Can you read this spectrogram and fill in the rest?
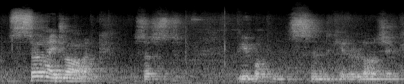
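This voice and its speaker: A man talks casually and off the cuff as he films lifts. His voice sits back from the mic in a very reverberant indoor space, with loud noise around him. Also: mid-range voice, moderate pace. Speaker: lift enthusiast filming a tour. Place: indoors, inside lifts and lobbies. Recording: echoey, distant mic, loud background noise.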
